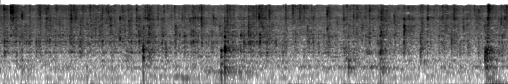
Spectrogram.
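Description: Macaroni and fresh cream sizzling in a metal kadhai on the gas flame, with a steel spatula knocking and scraping against the pan several times as it is stirred.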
